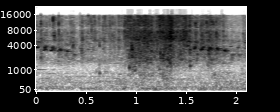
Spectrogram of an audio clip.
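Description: Dirty, silty water pours out of a water tank during cleaning, a continuous close trickling and splashing that swells louder midway, with no talking.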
